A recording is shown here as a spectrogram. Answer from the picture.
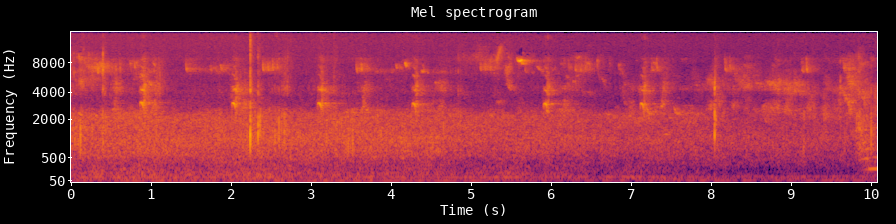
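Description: Small forest birds giving short, high chirps here and there over a steady background noise, with a couple of sharp clicks about two seconds in and near eight seconds.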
